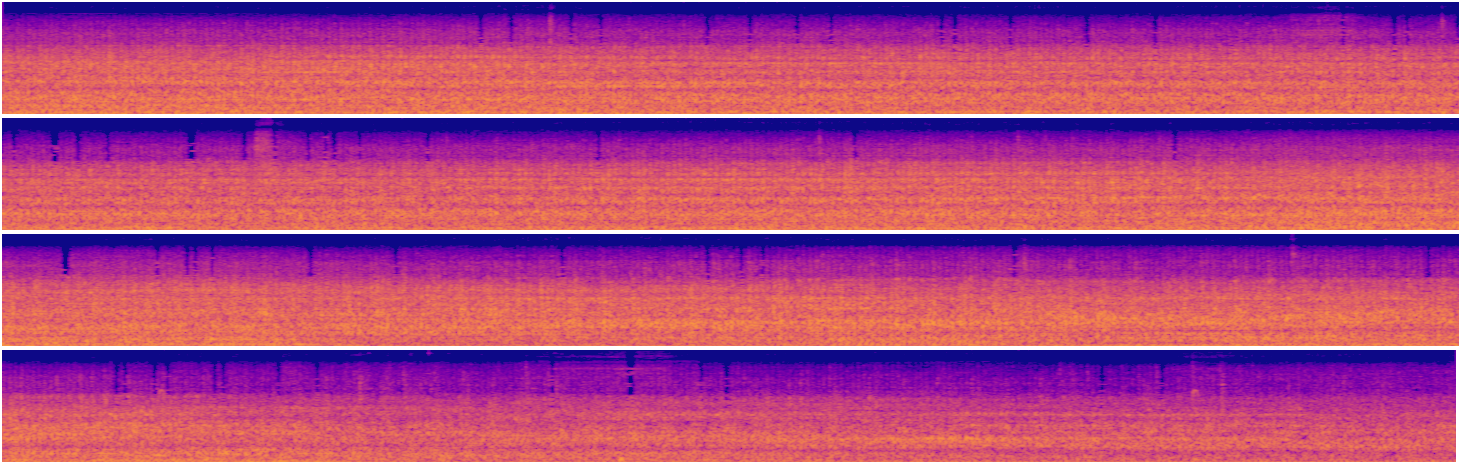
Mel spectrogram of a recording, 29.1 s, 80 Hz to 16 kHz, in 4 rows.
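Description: Caterpillar C15 inline-six diesel engine of a Peterbilt 379 semi truck running steadily. Near the end the truck pulls away.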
